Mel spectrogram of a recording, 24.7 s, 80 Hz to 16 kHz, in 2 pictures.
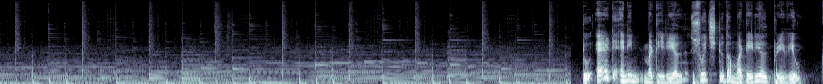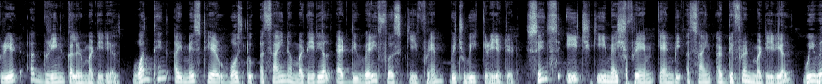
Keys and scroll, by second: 0.7 g, 2.0 f, 2.2 f, 4.5 Tab, 9.7 z.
